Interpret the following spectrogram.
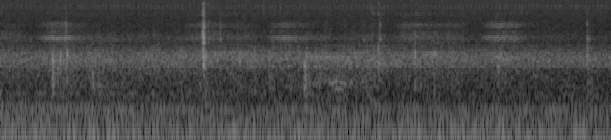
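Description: Low, steady outdoor rumble with two sharp clicks, one at the start and one about two seconds in, and a few faint, short high chirps.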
